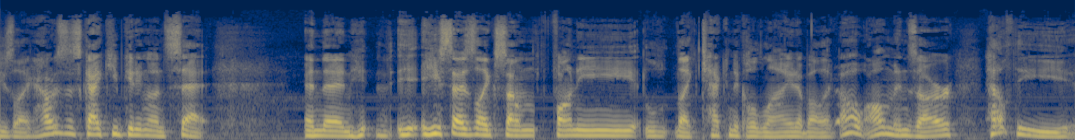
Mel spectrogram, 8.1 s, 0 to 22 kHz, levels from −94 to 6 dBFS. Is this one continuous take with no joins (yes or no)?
no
